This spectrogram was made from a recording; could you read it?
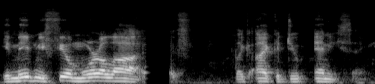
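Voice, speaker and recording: A man reading a picture book aloud like a principal to schoolchildren, with expressive, deliberate storytelling delivery and short asides. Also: a little high.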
